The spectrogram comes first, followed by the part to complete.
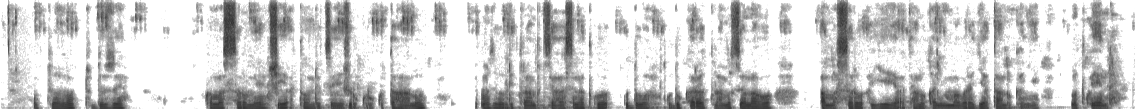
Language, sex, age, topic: Kinyarwanda, male, 25-35, finance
